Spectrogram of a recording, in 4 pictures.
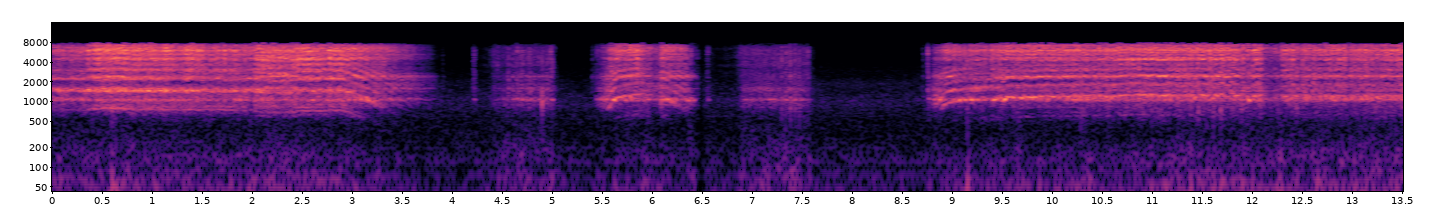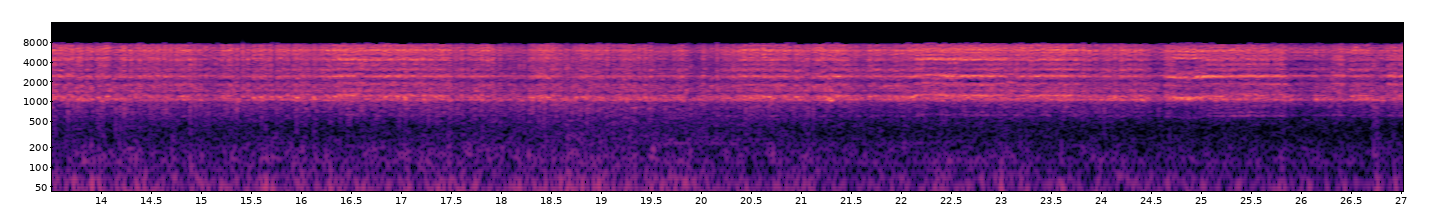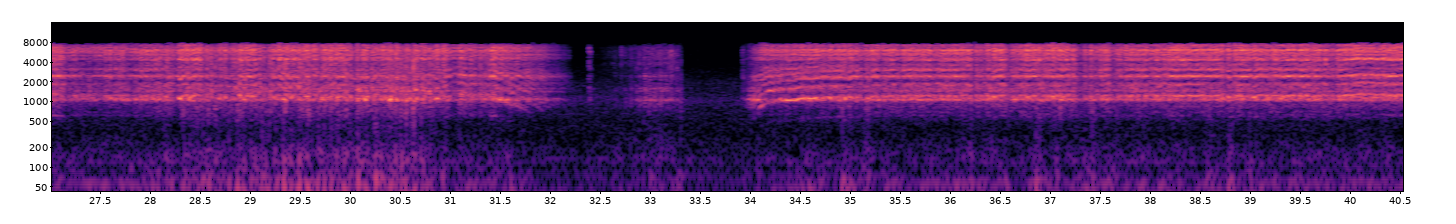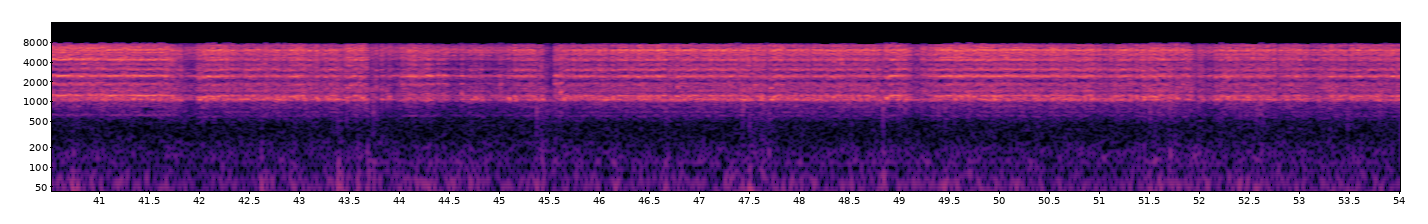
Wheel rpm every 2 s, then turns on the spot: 200, 130, 20, 40, 70, 160, 160, 160, 160, 160, 160, 160, 160, 160, 160, 140, 10, 120, 160, 160, 160, 160, 160, 160, 160, 160, 160.
6-8 32-34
